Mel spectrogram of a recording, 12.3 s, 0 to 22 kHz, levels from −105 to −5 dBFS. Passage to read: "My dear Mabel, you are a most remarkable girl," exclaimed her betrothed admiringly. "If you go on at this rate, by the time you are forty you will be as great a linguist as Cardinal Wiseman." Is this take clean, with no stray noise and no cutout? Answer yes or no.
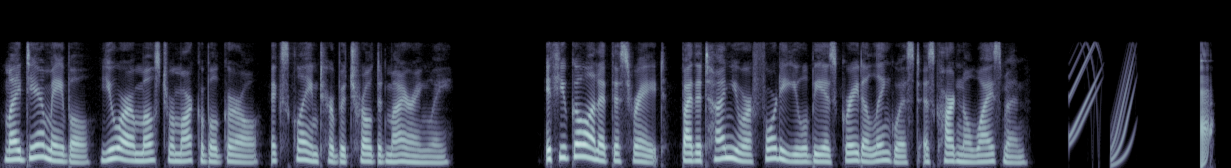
no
